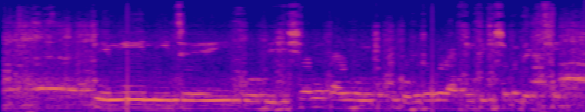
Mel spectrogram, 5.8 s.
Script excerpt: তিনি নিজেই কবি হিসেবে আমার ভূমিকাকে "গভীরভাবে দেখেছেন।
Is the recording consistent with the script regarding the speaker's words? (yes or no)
no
